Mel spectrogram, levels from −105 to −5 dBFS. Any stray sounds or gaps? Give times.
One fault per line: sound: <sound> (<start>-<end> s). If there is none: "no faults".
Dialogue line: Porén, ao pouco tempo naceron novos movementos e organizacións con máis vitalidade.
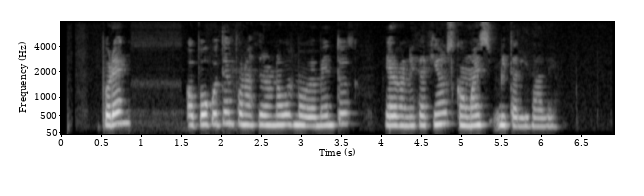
no faults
